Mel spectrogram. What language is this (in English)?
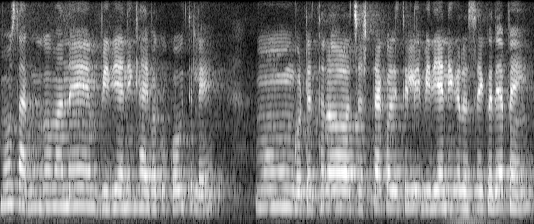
Odia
